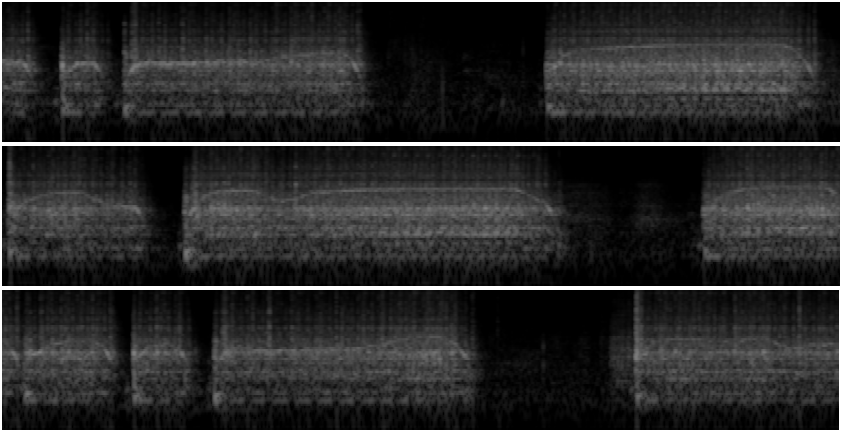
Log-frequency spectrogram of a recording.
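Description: A sewing machine stitches a dress lining in several long bursts of rapid, whirring stitching separated by short pauses, with a voice talking in places.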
